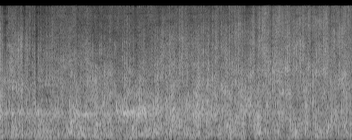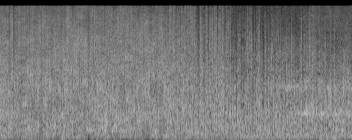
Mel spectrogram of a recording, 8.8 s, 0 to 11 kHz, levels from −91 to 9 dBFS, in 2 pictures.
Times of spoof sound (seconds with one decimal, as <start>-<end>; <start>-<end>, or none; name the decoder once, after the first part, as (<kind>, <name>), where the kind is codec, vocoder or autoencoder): 0.0-6.5 (codec, HILCodec); 8.2-8.8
